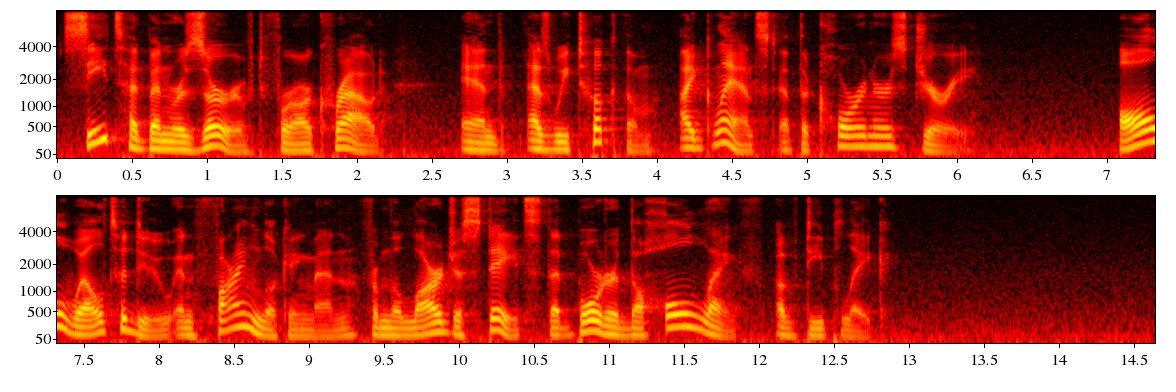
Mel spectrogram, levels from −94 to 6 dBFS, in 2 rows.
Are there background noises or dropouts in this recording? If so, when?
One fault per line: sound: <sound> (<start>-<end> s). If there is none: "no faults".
no faults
